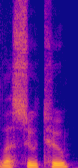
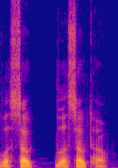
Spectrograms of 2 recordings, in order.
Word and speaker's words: Loto: Uh, loto and sto are pronounced lutu and not lu. Loto. I always thought it was loooto or loto. Loto.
